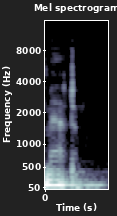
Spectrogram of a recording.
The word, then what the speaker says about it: Matt: be very different now the names Matt the second T is silent Ament sure sounds like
